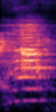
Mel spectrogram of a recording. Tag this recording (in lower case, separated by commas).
kid speaking, human voice, speech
